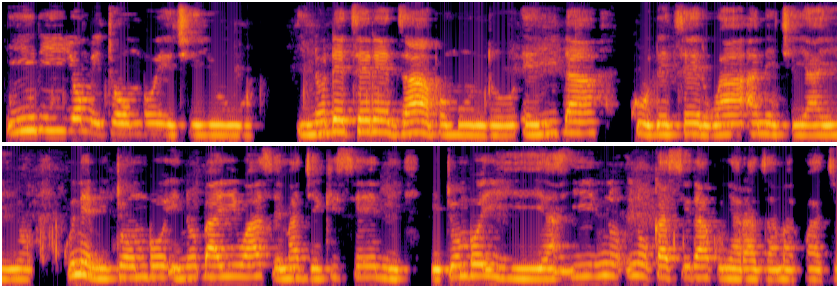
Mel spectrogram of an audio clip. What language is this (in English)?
Ndau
